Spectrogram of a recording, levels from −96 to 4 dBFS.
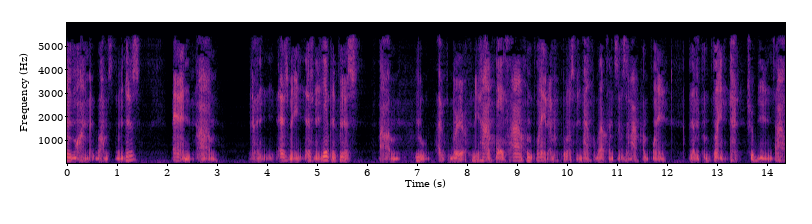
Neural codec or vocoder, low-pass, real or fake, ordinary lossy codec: autoencoder, 44.1 kHz, a latent of 192 numbers a frame, MeloTTS; 5.4 kHz; fake; MP3, 32 kbps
